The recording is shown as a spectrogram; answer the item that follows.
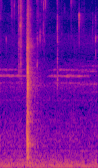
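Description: One sharp knife strike cuts through a Shilghoria fish being cut into large pieces, a single crisp chop standing out against a quiet kitchen.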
